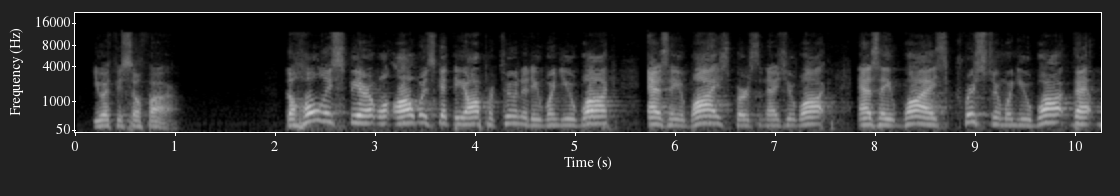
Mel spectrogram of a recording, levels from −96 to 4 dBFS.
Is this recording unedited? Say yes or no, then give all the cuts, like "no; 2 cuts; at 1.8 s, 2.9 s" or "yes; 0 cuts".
yes; 0 cuts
